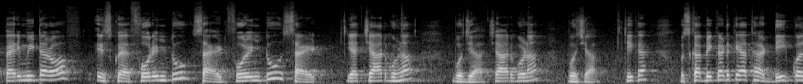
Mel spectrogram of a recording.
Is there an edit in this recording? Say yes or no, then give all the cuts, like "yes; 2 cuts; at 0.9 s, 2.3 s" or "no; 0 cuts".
no; 0 cuts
